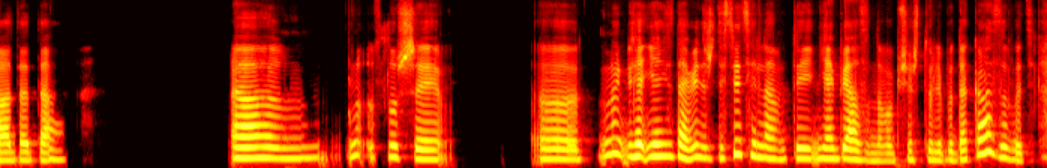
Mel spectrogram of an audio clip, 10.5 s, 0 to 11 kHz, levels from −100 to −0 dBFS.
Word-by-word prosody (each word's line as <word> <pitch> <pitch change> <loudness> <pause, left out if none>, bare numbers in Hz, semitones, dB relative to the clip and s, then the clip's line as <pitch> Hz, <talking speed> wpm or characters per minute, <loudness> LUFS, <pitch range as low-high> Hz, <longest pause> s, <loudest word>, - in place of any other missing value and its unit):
Да, 160 0 +4
да-да. 165 +1 -1 1.8
А, 210 0 +5
м, 205 +2 -5 0.3
ну 250 +3 -6 0.2
слушай, 205 -5 +1 1.0
э, 190 -1 0 0.2
ну, 270 +4 -2
я 235 +1 +7
я 240 +1 +4
не 245 0 0
знаю, 230 -4 +3
видишь, 215 -2 -1
действительно 215 -4 -1
ты 200 -1 +1
не 205 +1 -1
обязана 185 -6 +1
вообще 150 +3 -6
что-либо 170 -1 -5
доказывать. 180 - 0
205 Hz, 115 wpm, -22 LUFS, 180-225 Hz, 1.8 s, я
